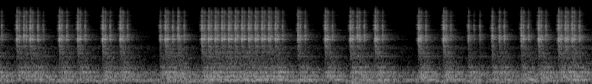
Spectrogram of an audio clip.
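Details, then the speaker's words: Outdoor AC unit with fan off, new motor already fitted without fixing it: bursts of sharp rapid ratcheting clicks over a quiet hum from inside the unit, as if trying to crank something; stops once the fan starts, cause unknown. "I'll make this video as long as you guys want and this noise will continue until that fan turns on once the fan turns on it goes away"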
